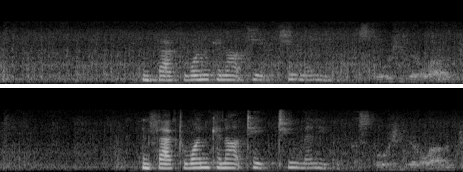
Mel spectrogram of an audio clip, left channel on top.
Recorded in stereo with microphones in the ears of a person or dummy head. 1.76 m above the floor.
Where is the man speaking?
35° right (ahead or behind), 4 m.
